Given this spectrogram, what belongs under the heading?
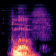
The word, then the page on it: glove: Australian English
